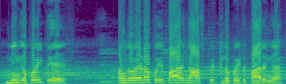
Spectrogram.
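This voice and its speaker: A woman voicing a young male hospital messenger in a cartoon who speaks in a matter-of-fact, hurried way. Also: sits high, fairly even intonation, over music, lightly acted, rough recording.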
